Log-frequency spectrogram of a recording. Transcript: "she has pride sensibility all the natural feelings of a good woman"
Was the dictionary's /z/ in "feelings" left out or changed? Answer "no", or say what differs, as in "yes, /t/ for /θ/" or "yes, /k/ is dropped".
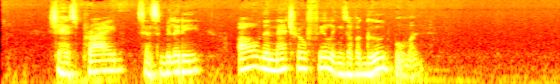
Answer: no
